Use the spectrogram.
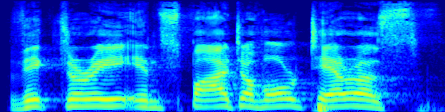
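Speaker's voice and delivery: orate grandly in a mock German accent. Reading Churchill's war speech on request, in a German accent. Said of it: "with a German accent, as requested".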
